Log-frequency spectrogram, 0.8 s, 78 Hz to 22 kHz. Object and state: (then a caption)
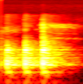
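Hollow core door. Three taps on a cut-out sample of a modern hollow core door, a wood frame with cardboard webbing inside. Each knock gives a short, hollow, drum-like thud centered around 290 Hz, confirming the door is hollow.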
